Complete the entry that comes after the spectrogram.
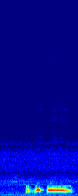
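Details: Spotted dove used as a decoy, said to sing better than twenty-nine others in thirty: a brief hoot, a rising second note, then a long, even, low coo.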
